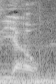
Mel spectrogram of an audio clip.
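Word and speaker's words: Yaw: Okay, so that is Yao. Yao? Yao. How do you spell that? Y-A-W. Oh, okay. Y-A-W, like Yahweh.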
